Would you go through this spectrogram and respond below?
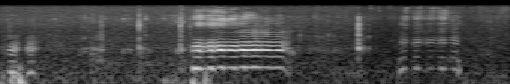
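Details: Chamois-coloured Alpine goat named Chiara and her newborn kid, two hours after her first kidding, both still learning to nurse; one loud, wavering harmonic bleat of under a second, then a fainter short bleat, with soft rustling.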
